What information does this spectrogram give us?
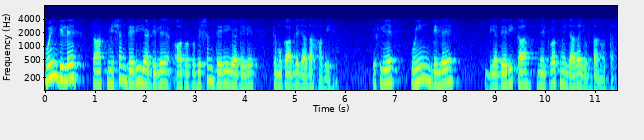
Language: Hindi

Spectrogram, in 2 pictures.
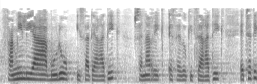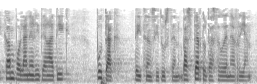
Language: Basque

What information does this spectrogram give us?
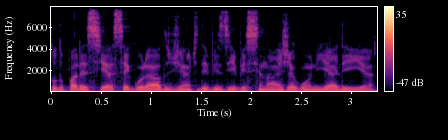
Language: Portuguese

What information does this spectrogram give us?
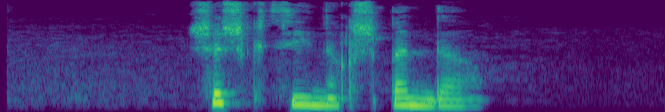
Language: Central Kurdish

